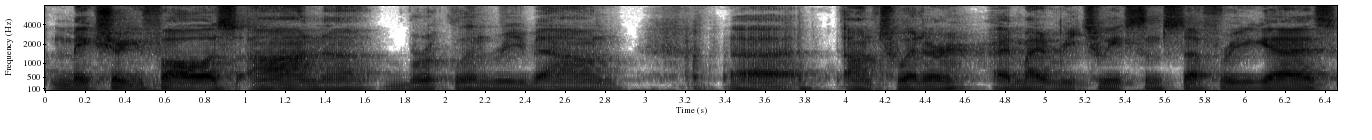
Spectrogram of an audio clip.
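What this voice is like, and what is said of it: Hoarse, fading voice. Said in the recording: “I'm losing my voice because I'm emotionally invested in everything Brooklyn today and the weather's kind of gloomy”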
